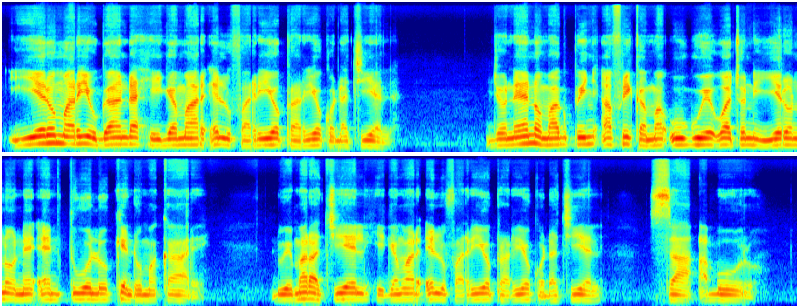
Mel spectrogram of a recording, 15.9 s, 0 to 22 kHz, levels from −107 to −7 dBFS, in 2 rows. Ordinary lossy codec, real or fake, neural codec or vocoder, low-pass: none; fake; codec, 44.1 kHz, 7.8 kbps, DAC; none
